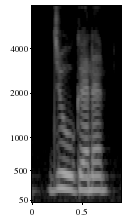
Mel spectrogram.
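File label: "giughent", Sardinian, female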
